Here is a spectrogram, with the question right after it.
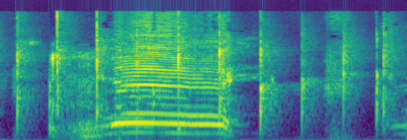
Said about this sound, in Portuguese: Uma salva de palmas para o Igor.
